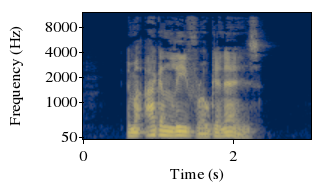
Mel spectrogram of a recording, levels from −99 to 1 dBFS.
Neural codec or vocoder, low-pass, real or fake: none; 10.8 kHz; real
